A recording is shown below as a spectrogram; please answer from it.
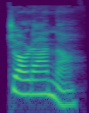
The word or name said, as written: चौड़ाना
